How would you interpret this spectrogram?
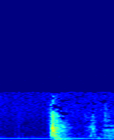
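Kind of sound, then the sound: household object, door being opened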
